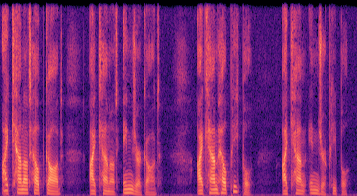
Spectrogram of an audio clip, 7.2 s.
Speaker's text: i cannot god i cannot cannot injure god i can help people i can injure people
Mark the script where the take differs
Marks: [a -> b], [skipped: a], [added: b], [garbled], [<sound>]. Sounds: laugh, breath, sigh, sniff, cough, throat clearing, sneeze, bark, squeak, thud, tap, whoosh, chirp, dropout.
i cannot [added: help] god i cannot [skipped: cannot] injure god i can help people i can injure people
